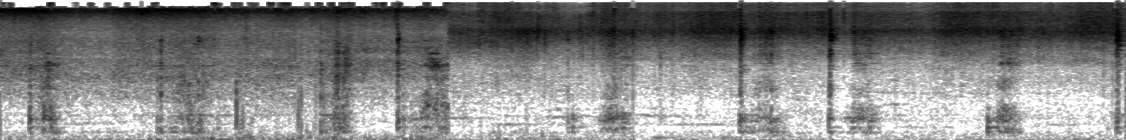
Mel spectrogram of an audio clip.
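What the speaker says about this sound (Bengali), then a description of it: "এবার চিংড়ি পেঁয়াজ লঙ্কা সব একসঙ্গেই ভেজে নেব" Prawns, chopped onion and green chilli fry together in a pan, a loud steady sizzle punctuated by repeated spatula scrapes and stirring clacks.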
